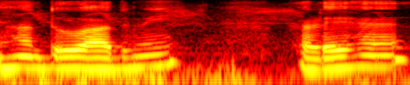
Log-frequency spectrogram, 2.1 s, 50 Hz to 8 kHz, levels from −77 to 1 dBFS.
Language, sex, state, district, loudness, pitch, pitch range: Hindi, male, Jharkhand, Ranchi, -16 LUFS, 130 Hz, 110-140 Hz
